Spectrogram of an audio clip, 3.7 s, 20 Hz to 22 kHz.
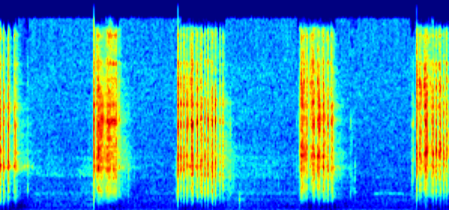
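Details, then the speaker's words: SK LP90 ratchet compared with Tekton folding and Snap-On 80-tooth flex-head stubby ratchets: coarse, gritty, scratchy ratcheting bursts about once a second; rough action, owner suspects it lacks oil. "the one that sounds the roughest is the sk so if you want to hear that oh my god that sounds like there's no oil in there or i don't know if that's supposed to sound like that but i do not like it"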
